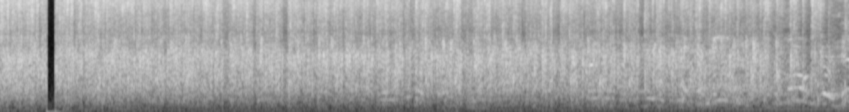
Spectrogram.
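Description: Sustained applause from an audience at a martial arts seminar, a dense, even wash of clapping that holds steady for several seconds, with voices mixed in underneath.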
